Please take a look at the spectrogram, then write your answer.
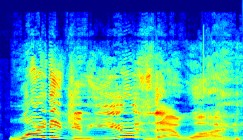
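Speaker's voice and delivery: put-on high, slow, laughing kid's whine. Son asking dad about the photo, high and laughing. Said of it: "he was like".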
